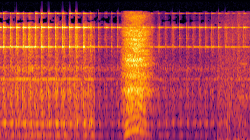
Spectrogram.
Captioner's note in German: Klingeln; Erschrecken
